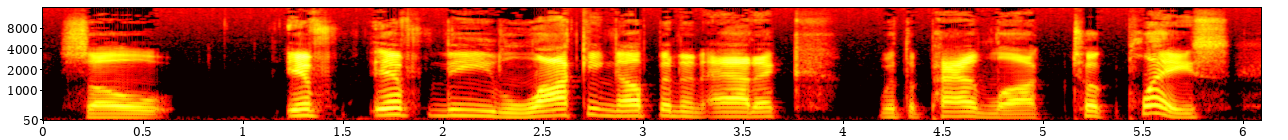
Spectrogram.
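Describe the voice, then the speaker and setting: Man, podcast co-host, jokey storyteller, slightly high voice, very lively pitch, dry sound. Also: dry recording. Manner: jokey, breaks into silly voices and laughs. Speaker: podcast co-host narrating history. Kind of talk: casual storytelling chat.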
